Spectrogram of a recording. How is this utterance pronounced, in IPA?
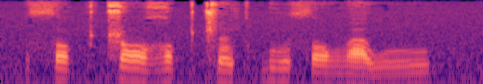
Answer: θɔ˧k ʈ͡ʂɔ˦˨ɣɔ˦kʈ͡ʂã˧k ɓu˦θɔ˨ βa˨wu˨˦

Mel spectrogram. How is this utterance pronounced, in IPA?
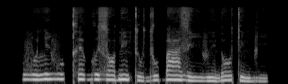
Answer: βʊ˦ li˦βu˦kʰɛ˦ɡʷi˦ zɔ˦ɗĩ˦tu˨ du˦ɓaː˦ziː˨ βĩ˨ɗoː˦tĩ˨ bi˨

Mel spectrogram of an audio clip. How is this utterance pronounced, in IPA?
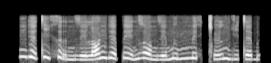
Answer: ŋɡɛ˥˩ti˥˩xə˥˩rnze˩ lɑ˩˥ŋɡɛ˥˩ pe˥˩nzɔ˥˩nze˩ mɯ˥˩mːe˥xǀʰø˩˥l ŋɡi˧tɛ˧b

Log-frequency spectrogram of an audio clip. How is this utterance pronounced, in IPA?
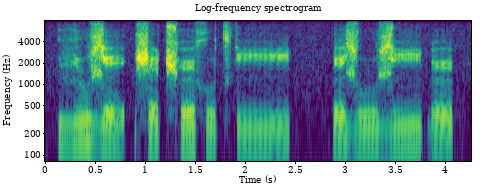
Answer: vʲuʑe | ʂeʈ͡ʂʰøxu t͡sʼiː | eʑuːʑiːɓø

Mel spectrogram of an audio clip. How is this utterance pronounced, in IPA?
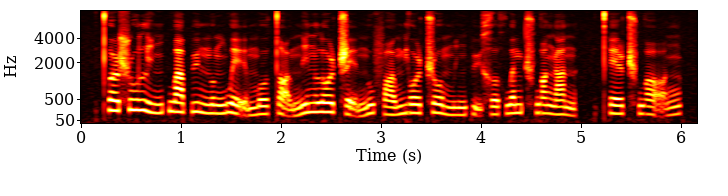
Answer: t̪ʰɤ˥ʂu˥ li˧˥ŋpwä˥˧py˥˩ n̪ʊ˧˥ŋwḛ˨˩ɪ̯ mo˧˥ʊ̯t̪ɑ̰˨˩ʊ̯ n̪i˥n lo˥ʊ̯ʈ͡ʂḛ˨˩ɪ̯n̪u˥˩ fɑ˧˥ʊ̯mjo˥ʊ̯ʈ͡ʂo˥˩ʊ̯ mi˧˥ŋpy̰˨˩xɤ˥˩ xwə˥nʈ͡ʂʰwɑ˥˧ŋa˥˩n | t̪ʰe˧˥ɪ̯ʈ͡ʂʰwɑ̰˨˩˦ŋ

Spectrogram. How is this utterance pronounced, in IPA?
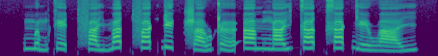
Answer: mə˨˩˨mke˨˩t̚ fa˨˩jma˦˥t̚ fa˦˥k̚ɗe˦˥k̚ʂa˨˩˦wʈəː˨˩˦ ʔa˧mŋa˧˥j ka˦˥t̚xa˦˥k̚je˨˩ wa˨˩˦j

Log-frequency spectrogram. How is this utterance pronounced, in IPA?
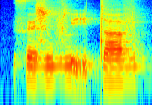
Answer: θɘzuvlḭ tav

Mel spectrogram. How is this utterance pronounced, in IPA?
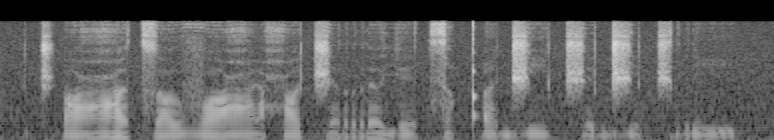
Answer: t͡ʃʼɒʕʌ t͡sɒʊ̯vɒ ʕeħɒt͡ʃʌrə jet͡siqʼid͡ʒi t͡ʃəd͡ʒet͡ʃri

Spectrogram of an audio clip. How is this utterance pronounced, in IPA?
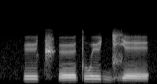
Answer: yt͡ʃʼøtwy d͡ʑe

